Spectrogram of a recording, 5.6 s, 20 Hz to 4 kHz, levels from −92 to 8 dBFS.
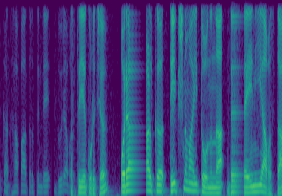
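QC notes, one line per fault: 0.00–1.42 s, one channel inverted: in the mono sum the speech drops by about 26 dB and becomes a faint remnant. This is likely because one stereo channel has reversed polarity, so the content common to both sides cancels and only their small difference remains. On the waveform, the opening 1.4 s is a collapsed, low-amplitude envelope next to the normal level afterwards. On a spectrogram, that stretch is pale.
2.58–2.93 s and 4.63–4.89 s, call audio freeze: the sound holds on as a decaying continuation for about 330 ms, ending in a 10 ms silence, just before "തീക്ഷ്ണമായി തോന്നുന്ന". It then holds for about 236 ms, with no silence, just after "തീക്ഷ്ണമായി തോന്നുന്ന". Nothing is lost, and speech resumes where it stopped, each time later by the held duration. The likely cause is delayed packets emptying the jitter buffer. On a spectrogram, each freeze shows smeared, repeated harmonic bands fading out, all below the 4 kHz ceiling of the G.711 call path.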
